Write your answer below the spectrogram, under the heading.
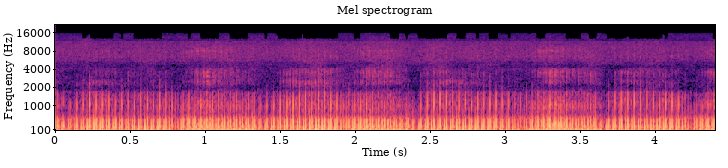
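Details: Close, low purring of Haku, a fluffy male cat being massaged; the rumble rises and falls with each breath in short cycles, steady and uninterrupted.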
